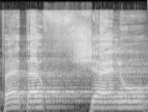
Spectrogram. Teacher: lu di sini hukum bacaan maqtabi'i ada waw sukun yang diawali baris dhammah pada huruf lam. Membacanya dipanjangkan cukup 2 harokat saja.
